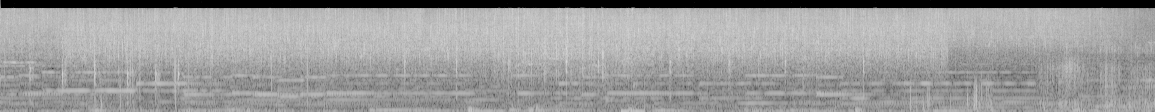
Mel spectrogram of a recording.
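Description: Hot oil sizzling as food fries in a miniature pan, starting about half a second in and dying away near the end, with a few light clicks. Gentle background music with a plucked melody plays throughout.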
